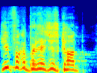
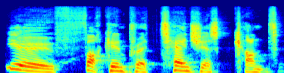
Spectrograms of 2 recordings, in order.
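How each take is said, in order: First: Higher, rushed mock insult; retold coked-up outburst. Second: Slow, drawn-out mock contempt; retold sudden insult. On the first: Storyteller corrects how he said it on cocaine, rushed mock outburst. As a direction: blurt it out in one quick burst. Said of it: "first time I did cocaine, I probably said". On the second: Storyteller re-enacts turning on a celebrity, slow retold contempt. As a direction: spell out the insult slowly, word by word. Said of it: "a switch flicked and I went".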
